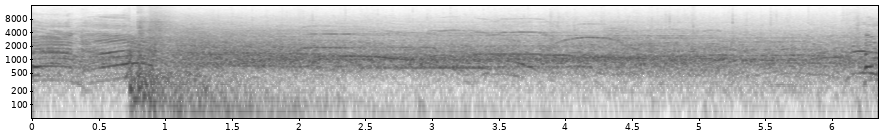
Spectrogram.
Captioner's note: crowd cheering; bodies thud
